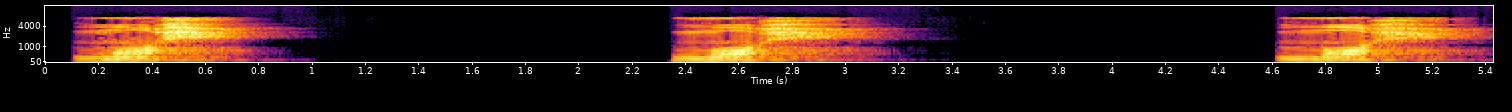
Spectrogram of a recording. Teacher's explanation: কণ্ঠনালীর মধ্যখান থেকে উচ্চারণ হয়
